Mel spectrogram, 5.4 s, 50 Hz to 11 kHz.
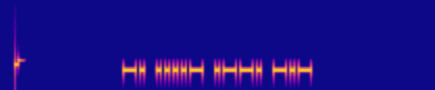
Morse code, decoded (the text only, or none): N4PK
